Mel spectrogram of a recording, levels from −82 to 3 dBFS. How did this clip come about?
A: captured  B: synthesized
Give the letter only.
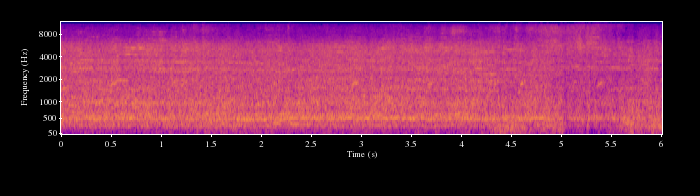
A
